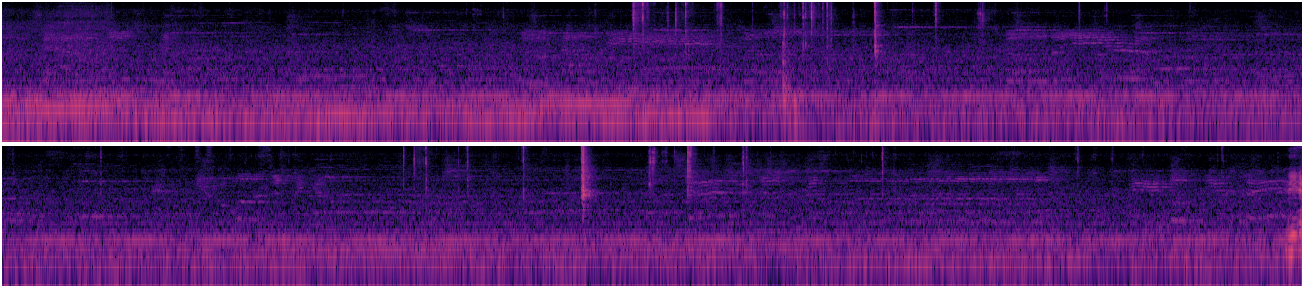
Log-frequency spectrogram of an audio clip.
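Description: Quiet background music over a steady low hum, with a few sharp clicks and rustles of cardstock and scotch tape being handled, the sharpest about nineteen seconds in.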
